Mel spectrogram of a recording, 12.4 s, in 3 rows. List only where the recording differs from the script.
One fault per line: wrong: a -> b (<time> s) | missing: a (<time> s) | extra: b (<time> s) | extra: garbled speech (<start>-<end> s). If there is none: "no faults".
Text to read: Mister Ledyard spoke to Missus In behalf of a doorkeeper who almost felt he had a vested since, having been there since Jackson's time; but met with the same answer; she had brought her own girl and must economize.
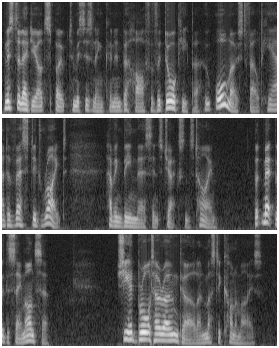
extra: Lincoln (1.4 s)
wrong: since -> right (4.7 s)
